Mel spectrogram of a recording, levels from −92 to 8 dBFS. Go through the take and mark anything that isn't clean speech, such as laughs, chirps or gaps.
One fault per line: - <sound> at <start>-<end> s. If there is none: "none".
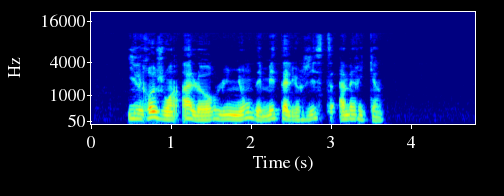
none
